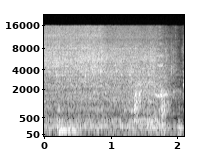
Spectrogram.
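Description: Water runs from a bathroom sink tap during face washing, a steady close hiss and splash lasting throughout, with faint shifts as hands move under the stream.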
